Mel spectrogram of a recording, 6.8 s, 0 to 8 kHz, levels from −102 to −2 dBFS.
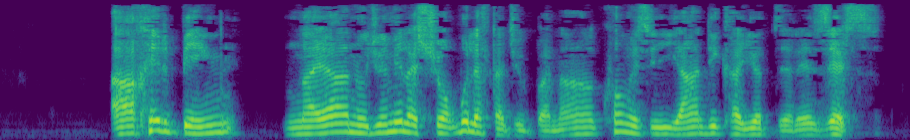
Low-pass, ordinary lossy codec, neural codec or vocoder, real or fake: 7.2 kHz; MP3, 32 kbps; codec, 16 kHz, 4.8 kbps, FACodec; fake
